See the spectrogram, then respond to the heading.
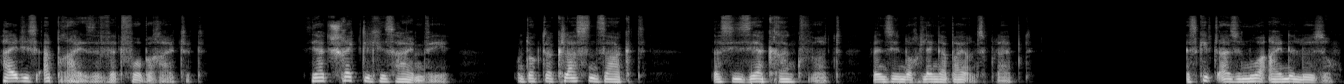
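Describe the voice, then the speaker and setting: A woman voicing a calm, gentle wealthy father in a storybook reading, speaking in a measured way. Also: rumbling low, creaky, breathy edge, exaggerated voice.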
